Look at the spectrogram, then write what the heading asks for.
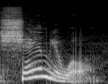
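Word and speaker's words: Chamuel: mindset okay now where does chamois come in samuel that is spelt c-h-a-m-u-e-l archangel samuel that one is wonderful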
